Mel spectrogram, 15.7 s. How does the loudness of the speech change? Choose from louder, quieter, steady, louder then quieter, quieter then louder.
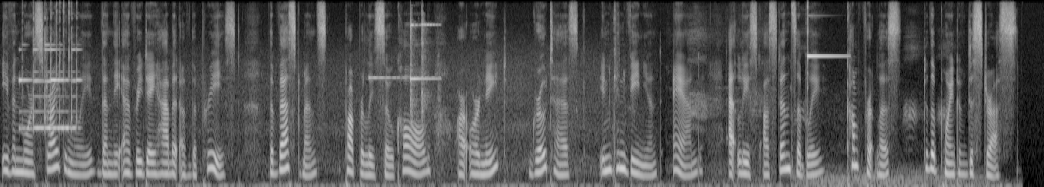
steady.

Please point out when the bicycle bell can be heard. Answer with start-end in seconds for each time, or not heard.
0.2-1.2, 5.5-6.7, 12.1-12.8.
